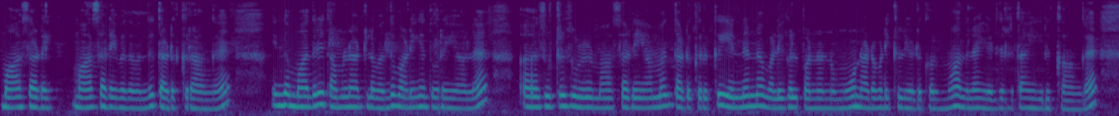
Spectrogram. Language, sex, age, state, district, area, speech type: Tamil, female, 18-30, Tamil Nadu, Tiruppur, urban, spontaneous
